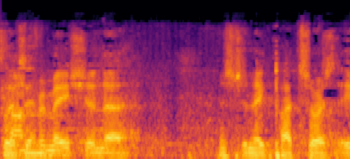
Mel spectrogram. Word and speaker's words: Patsouris: Pronounce it the Greek. No, I'll let you. You learned it. Patsouris. All right. I mean, the way you pronounced it was wonderful. But I have a Patsouris. Patsouris. Only the mayor can pronounce it correctly.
